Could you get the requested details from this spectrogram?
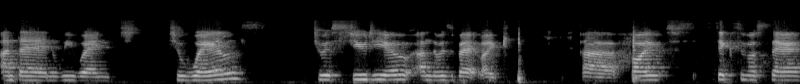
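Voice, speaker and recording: A woman with an Irish accent speaks at a very slow pace in a monotone, flat intonation. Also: medium pitch for a woman. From Ireland, Limerick. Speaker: musician in a band. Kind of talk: interview.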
